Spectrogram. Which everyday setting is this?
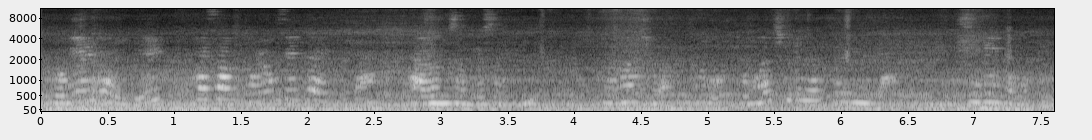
bus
